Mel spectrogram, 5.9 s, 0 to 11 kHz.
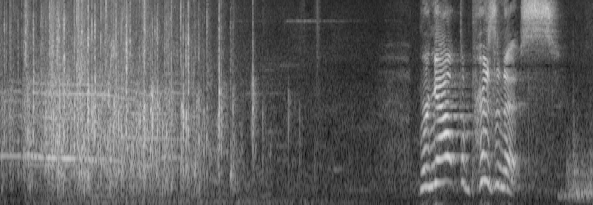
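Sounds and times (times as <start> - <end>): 
crowd clapping: 0.0 - 3.2
crowd noise: 0.0 - 3.8
speech: 4.2 - 5.8.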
